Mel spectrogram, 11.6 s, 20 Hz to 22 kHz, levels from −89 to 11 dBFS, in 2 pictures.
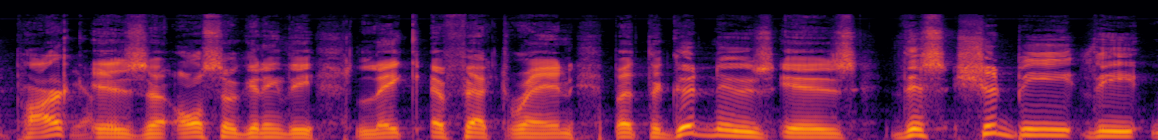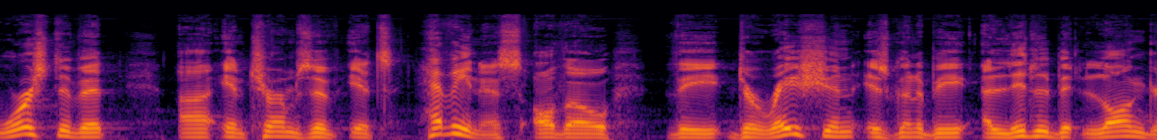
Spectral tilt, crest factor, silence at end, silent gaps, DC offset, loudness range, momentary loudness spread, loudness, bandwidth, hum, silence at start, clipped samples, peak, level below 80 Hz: -5.5 dB/octave; 14 dB; 0 s; none; under 0.1%; 2 LU; 5 LU; -17 LUFS; 14.5 kHz; none; 0.1 s; under 0.1%; -2 dBFS; -50 dBFS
